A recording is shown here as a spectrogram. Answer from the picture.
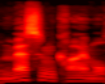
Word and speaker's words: mesenchymal: Yeah, so I know I get criticized for that, but that's a little bit of an Irish accent on my part.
